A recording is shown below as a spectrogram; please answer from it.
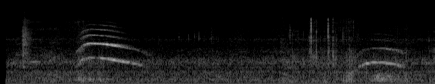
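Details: A rescued baby kitten, sulking indoors, gives one high, clear meow that rises then slides down, followed a few seconds later by a fainter, shorter mew over quiet room noise with a few light taps.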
